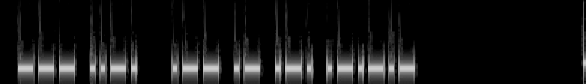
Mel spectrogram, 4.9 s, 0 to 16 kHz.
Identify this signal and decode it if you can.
Morse code, heard as a keyed tone, about 28 wpm, 700 Hz. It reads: OF WAR.
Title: Sentences from Top 1000 Words - Review Part 3 - 28wpm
